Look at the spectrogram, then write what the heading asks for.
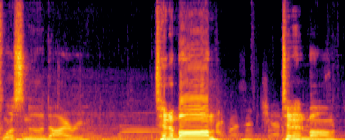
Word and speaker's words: Tenenbaum: Tenenbaum, technically, is actually how you say it.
